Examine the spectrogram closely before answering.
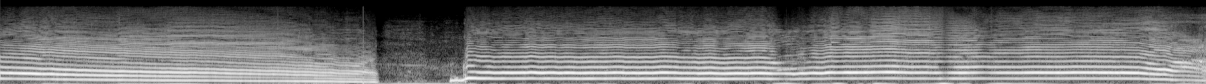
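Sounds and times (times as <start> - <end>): commentator shouting goal: 4.5 - 12.0.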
